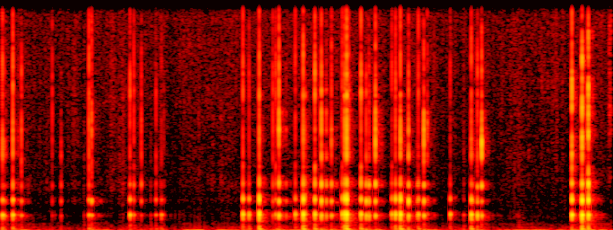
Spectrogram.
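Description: A paper notebook is tapped at a shifting pace, with sparse, spaced taps early on, a dense flurry in the middle, a brief lull, then a final quick cluster. Each tap is a soft, short knock with a hollow, slightly tonal ring in the mid range that dies almost instantly, over a quiet low rumble.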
